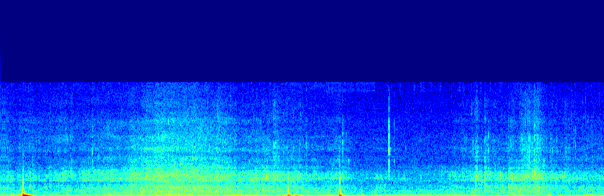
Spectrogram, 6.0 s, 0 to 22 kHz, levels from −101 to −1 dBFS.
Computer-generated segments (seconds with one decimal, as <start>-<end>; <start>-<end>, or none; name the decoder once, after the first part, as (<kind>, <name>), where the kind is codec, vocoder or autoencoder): none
